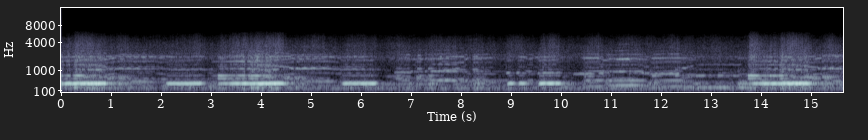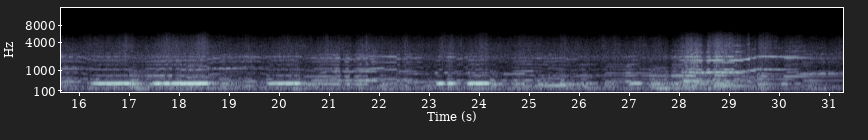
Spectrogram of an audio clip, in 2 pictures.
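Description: Instrumental tango from a 1920 acoustic-era recording by a small orquesta típica of bandoneon, violin and piano. The sound is narrow and boxy, with no deep bass and no high treble, typical of acoustic horn recording.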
